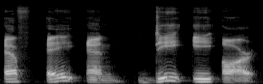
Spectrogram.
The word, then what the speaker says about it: Pfander: P Fan Der F I L M S. So Fander named after Dr. Carl Fander, starting with the P. It's a German spelling.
